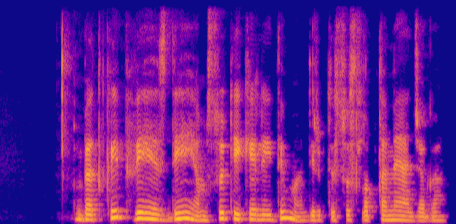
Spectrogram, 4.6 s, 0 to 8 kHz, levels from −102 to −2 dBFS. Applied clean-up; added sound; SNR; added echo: none; none; none; none.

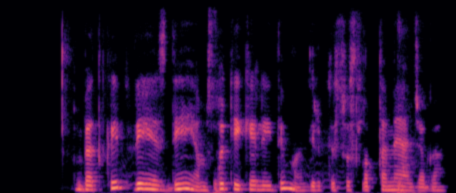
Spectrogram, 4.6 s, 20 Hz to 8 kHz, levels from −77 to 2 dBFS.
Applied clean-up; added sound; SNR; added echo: neural mask model Resemble Enhance denoiser.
